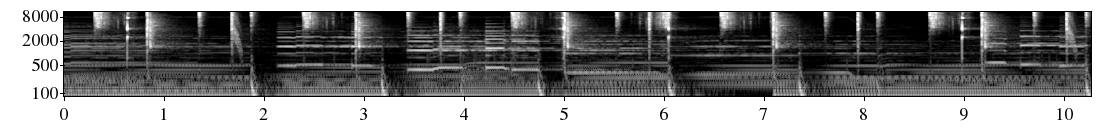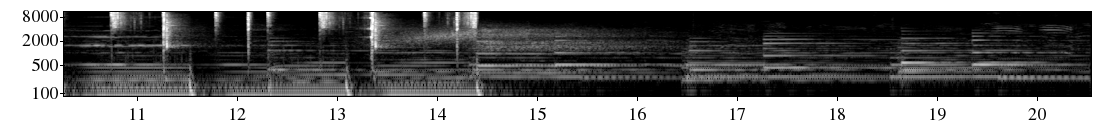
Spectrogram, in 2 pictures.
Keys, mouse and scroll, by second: 2.1-3.5 scroll down 1, 5.9-6.3 scroll up 1, 6.3 click, 8.9 shift+click, 10.9 click, 13.7 ctrl+g, 18.5 ctrl+g, 18.5 click, 20.3 right click.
